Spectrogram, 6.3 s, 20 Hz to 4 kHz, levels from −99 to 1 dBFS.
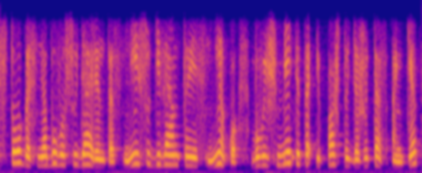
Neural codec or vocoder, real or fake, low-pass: none; real; 3.6 kHz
